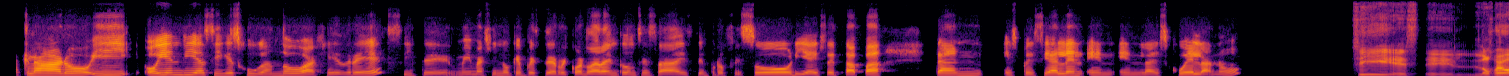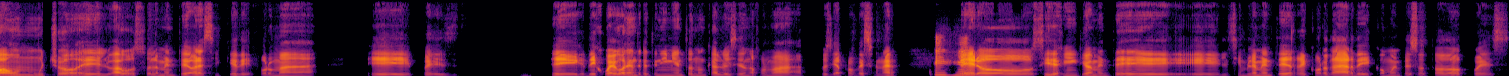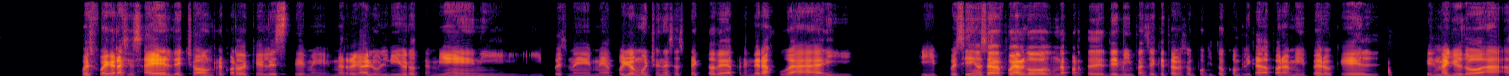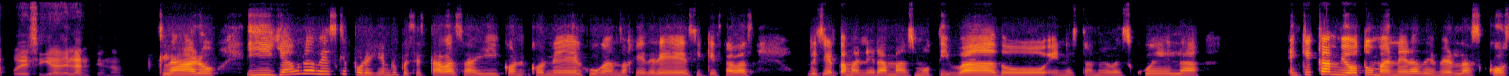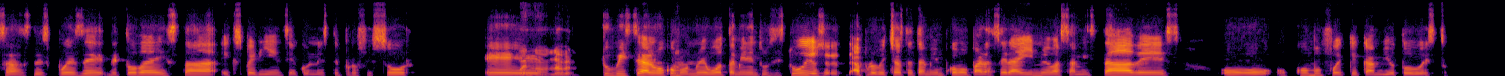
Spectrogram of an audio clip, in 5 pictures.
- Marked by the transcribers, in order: tapping
- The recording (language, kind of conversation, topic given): Spanish, podcast, ¿Qué profesor influyó más en ti y por qué?
- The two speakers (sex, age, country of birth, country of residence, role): female, 35-39, Mexico, Germany, host; male, 30-34, Mexico, Mexico, guest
